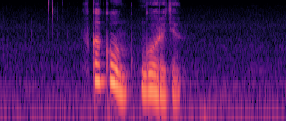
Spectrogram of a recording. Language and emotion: Russian, neutral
